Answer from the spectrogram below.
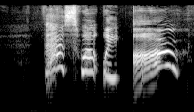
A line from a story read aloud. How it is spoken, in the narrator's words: cried the little trees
